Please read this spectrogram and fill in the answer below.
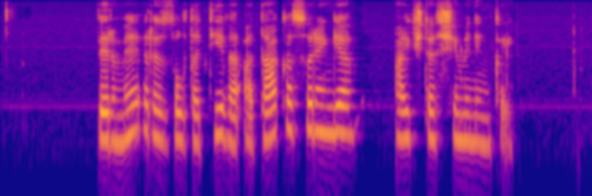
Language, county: Lithuanian, Panevėžys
